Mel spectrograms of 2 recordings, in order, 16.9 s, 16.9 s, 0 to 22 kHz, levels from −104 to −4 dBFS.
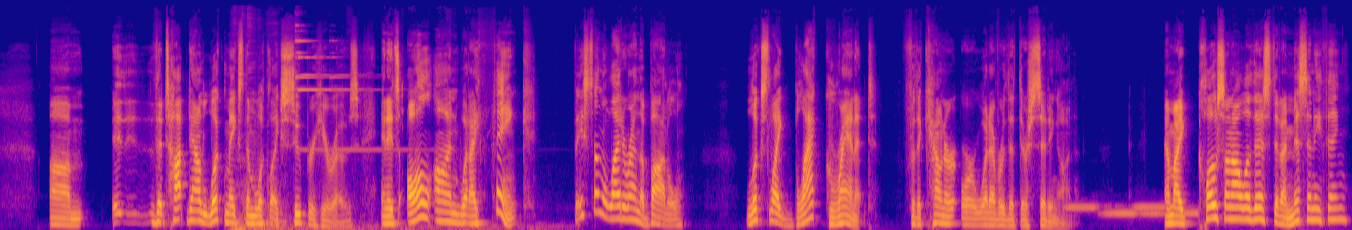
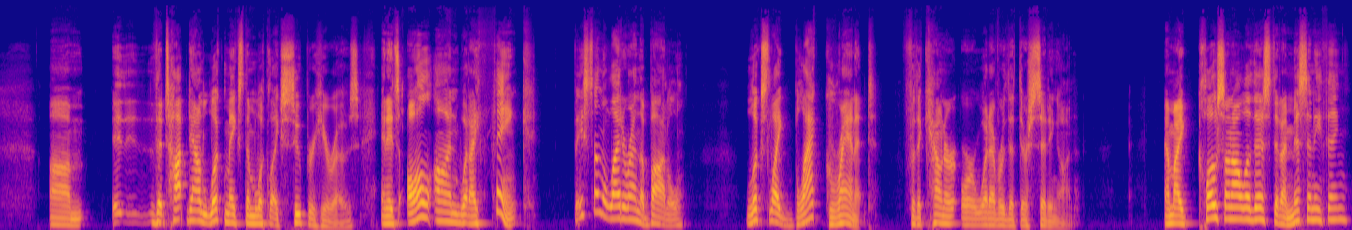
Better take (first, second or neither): second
